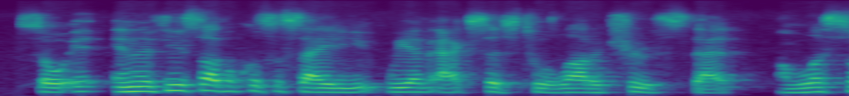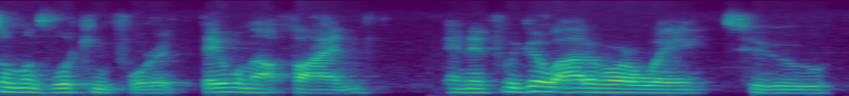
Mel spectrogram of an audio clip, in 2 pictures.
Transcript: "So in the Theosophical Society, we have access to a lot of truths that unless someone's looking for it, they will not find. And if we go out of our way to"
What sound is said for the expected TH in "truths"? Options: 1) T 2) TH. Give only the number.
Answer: 2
